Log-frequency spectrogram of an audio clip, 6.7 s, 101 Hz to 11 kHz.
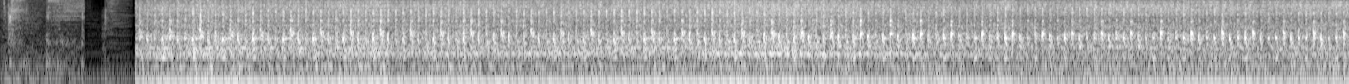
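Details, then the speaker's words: SsangYong Kyron D20DT diesel after drive belt and tensioner work: steady run with a light, fairly regular knock about three per second; source not the belt area, still unknown; engine knock. "Я вот чувствую, что есть какой-то построенный стук, но уже не отсюда. Я потом продолжу диагностику этого двигателя."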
